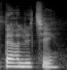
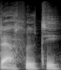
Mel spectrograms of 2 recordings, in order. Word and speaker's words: Berluti: Do you know how to pronounce Berluti, by the way, in French? Berluti.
